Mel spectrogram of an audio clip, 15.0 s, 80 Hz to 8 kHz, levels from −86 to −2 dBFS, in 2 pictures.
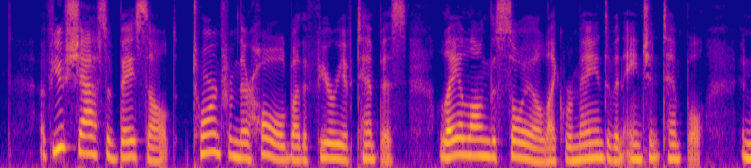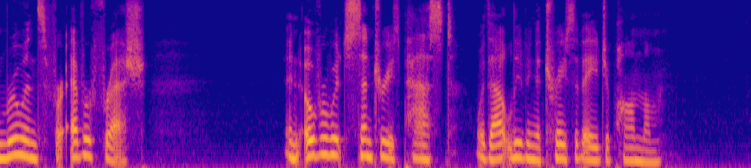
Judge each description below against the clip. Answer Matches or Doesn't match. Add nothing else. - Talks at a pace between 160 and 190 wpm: Matches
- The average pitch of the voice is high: Matches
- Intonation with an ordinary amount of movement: Matches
